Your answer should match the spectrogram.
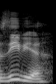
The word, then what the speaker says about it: Zevia: If you don't want to do that, grab a Zevia. You know. Oh my God, dude. What? Isn't it Zevia? Zevia. Is it Zevia? Like stevia, the sweetener.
